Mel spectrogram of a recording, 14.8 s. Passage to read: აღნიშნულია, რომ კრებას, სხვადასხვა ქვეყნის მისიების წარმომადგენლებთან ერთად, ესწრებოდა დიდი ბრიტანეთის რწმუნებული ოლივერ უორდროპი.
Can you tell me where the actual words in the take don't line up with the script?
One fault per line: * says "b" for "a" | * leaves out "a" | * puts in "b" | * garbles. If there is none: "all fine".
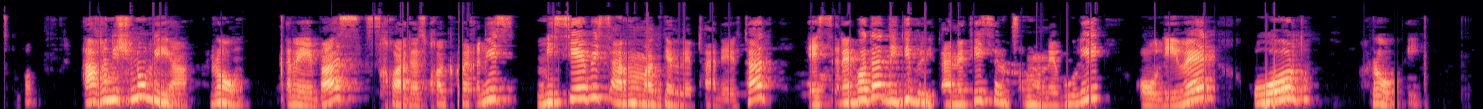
all fine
